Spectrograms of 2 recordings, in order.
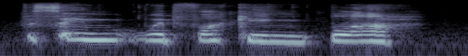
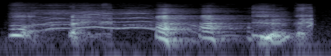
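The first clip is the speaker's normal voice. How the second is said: laughing; much slower than usual. Real, not acted. Player laughing in disbelief.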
